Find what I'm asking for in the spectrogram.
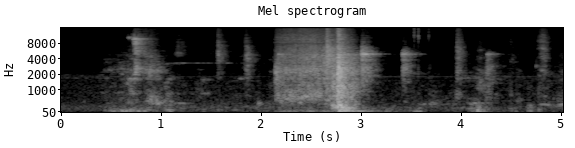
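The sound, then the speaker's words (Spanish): A door is pulled open to let in a female dog that had been banging on it, with a short, loud rattling scrape, surrounded by softer knocks, clicks and shuffling movement. “Y fíjate que solo voy a dejar entrar a mi chucha que me estaba de somatar la puerta, ya que somos tan perreros, dame un segundito.”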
